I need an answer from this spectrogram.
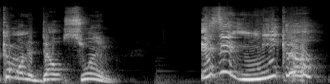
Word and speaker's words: Nika: Sound effect pronounced Nika in Japanese.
